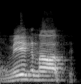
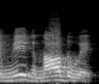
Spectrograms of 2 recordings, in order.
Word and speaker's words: मेघनाद: आप गलत लिख दोगे क्यों मेघनाथ मेघनाथ बोले सही मेघनाथ बोले तो लोग मेघनाथ ही लिखेगा जबक व कि मेघनाद तो गलत बोलो तो गलत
